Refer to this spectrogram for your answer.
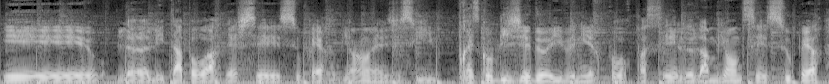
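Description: A very low-pitched man in his thirties speaks with a Portuguese accent, his first language showing as he halts to find his words. Music plays clearly in the background throughout. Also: fairly even intonation. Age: 30s. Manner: halting, searching for words in a second language. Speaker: slackline instructor and competitor. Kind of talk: interview answers. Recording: music playing behind the voice.

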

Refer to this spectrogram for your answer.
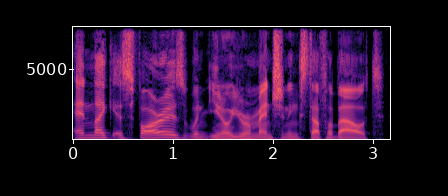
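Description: A man hosting a podcast, talking easily and thinking out loud in casual conversation. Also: mid-range voice, lively intonation, a little fast, clear, resonant tone, no echo, studio quality. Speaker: podcast host.

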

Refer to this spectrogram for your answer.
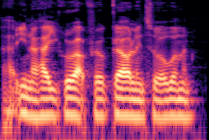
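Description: Hesitant low-voiced male host. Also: monotone. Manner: hesitant, halting questions. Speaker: podcast host. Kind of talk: interviewing a guest.

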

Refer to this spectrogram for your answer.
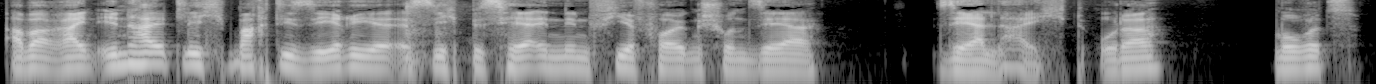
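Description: A man's voice: medium pitch, fairly even intonation, normal speed, a bit bright, no echo, studio quality. A man hosting a casual discussion podcast, probing and putting questions to his co-hosts. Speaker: podcast host.

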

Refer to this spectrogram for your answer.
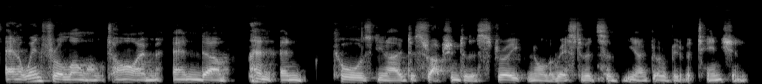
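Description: Middle-aged Australian male interviewee, low husky voice, casual halting storyteller, dull sound. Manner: hesitant, halting, casual phrasing. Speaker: former police hostage negotiator, interview guest. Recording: dull, echoey room recording.

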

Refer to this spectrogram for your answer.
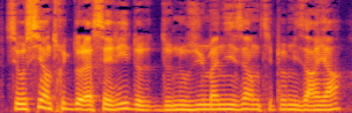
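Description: A man's voice: mid-range voice, steady tone, quick pace, a little mellow. A man co-hosting a stream debriefing a TV episode, chatting casually and chiming in with short agreements. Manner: laid-back, frequent short agreements. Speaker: co-host of a series debrief stream. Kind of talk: casual chat.

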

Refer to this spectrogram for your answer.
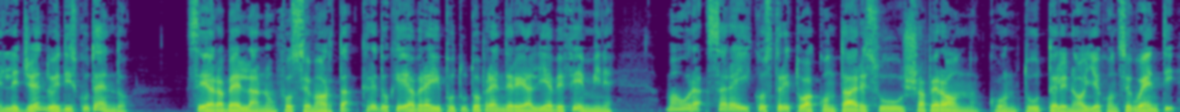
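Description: A man's voice: mid-range voice, close to an everyday voice. A man reading the part of an ambitious, impatient young male magician in an audiobook, earnest and easily irritated.

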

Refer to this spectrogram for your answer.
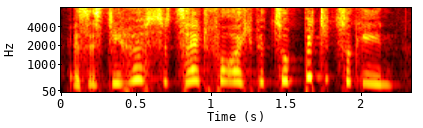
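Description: A tiny canary, piping and trembling at a very high pitch. It chirps out urgent calls to its young. Dry recording. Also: female voice, expressive, brisk, warm tone, no echo. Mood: anxious.

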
